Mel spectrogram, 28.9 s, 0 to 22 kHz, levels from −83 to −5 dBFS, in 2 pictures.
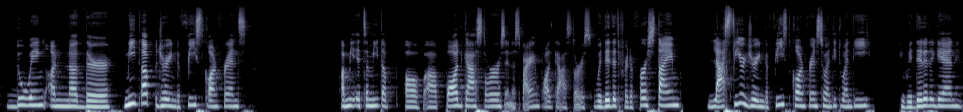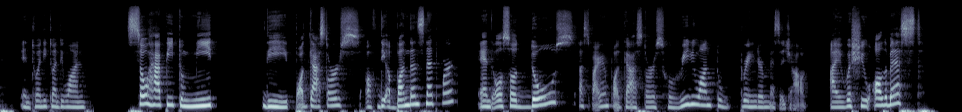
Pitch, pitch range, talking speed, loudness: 220 Hz, 205-250 Hz, 140 wpm, -27 LUFS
